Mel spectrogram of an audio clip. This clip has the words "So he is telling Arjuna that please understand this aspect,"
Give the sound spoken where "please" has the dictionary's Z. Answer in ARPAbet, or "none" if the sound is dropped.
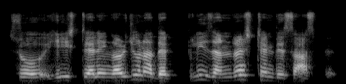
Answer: Z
